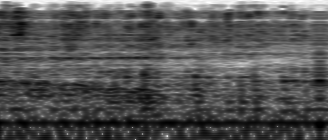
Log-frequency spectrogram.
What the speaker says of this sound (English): I am just going to pour this straight into the jar.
